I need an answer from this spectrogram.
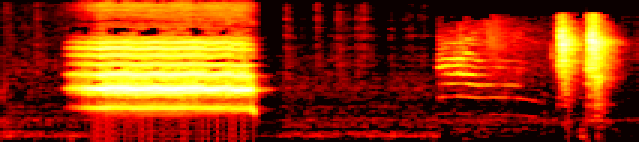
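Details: Domestic cat giving a long, steady, loud meow with rich harmonics lasting over a second, then a shorter falling meow and two sharp brief cries; faint background hum.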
